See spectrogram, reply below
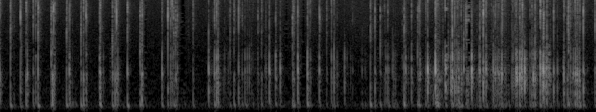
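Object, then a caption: Faux snakeskin vinyl tablet case. Long nails scratch and tap along the embossed scales near the edge of an iridescent faux snakeskin vinyl iPad case. A rapid series of short, dry clicks and scratches is heard, with little low end, and it thickens into denser, brighter scratching toward the end.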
